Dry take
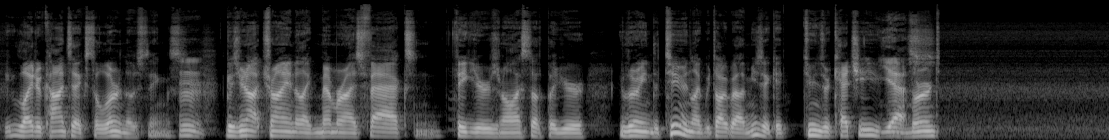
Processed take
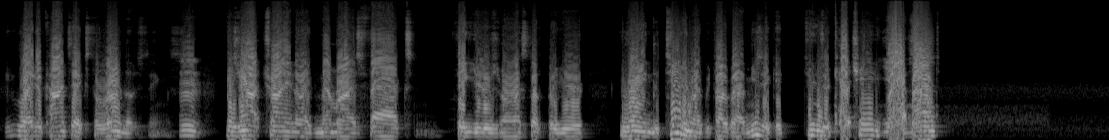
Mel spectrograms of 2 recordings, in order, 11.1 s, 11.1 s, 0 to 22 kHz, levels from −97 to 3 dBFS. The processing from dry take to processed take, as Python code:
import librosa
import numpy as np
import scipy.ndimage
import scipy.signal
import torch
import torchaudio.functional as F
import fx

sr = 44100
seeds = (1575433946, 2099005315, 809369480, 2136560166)

y = fx.notch(x, sr, hz=4800.0, q=30.0)
y = fx.spec_box(y, sr, start_s=8.29, length_s=2.2, low_hz=440.0, high_hz=1000.0, gain_db=12)
y = fx.hum_notches(y, sr, base_hz=50, count=9)
y = 10.0 ** (-28.5 / 20.0) * (np.abs((y / 10.0 ** (-28.5 / 20.0) + 3.0) % 4.0 - 2.0) - 1.0)
y = fx.upward_expand(y, sr, threshold_db=-45.0, expansion=2.5)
